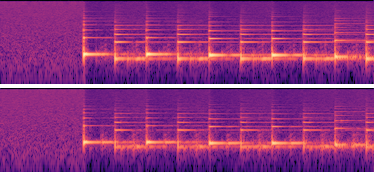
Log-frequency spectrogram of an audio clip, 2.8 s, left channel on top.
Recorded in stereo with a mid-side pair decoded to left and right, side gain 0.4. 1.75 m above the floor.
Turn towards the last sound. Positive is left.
turn(degrees=60)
